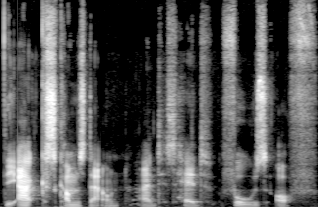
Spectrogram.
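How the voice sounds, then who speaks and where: A man's voice: medium pitch, level tone, slow, creaky, heavy background noise. A young man narrating as game master in a tabletop game, hesitant with many fillers and restarts. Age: young adult.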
